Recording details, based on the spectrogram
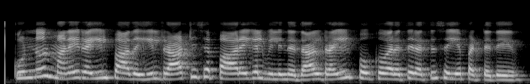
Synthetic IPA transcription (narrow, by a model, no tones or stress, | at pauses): kʊɳːuːɾmɐnɐɪɾɐjɪlpaːðɐjɪlɾaːʈrɪsɐpːaːɾɐɪɣɐɭʋɪɻɯnd̪ɐðaːlɾɐjɪlpoːkːɯʋɐɾɐt̪ːɯɾɐt̪ːɯsɛjːɐpːɐʈːɐðɯ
